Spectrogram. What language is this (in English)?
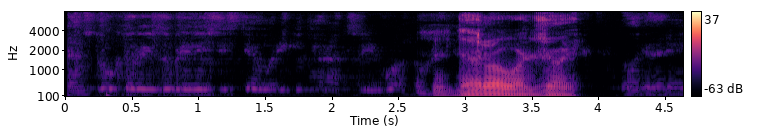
Russian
